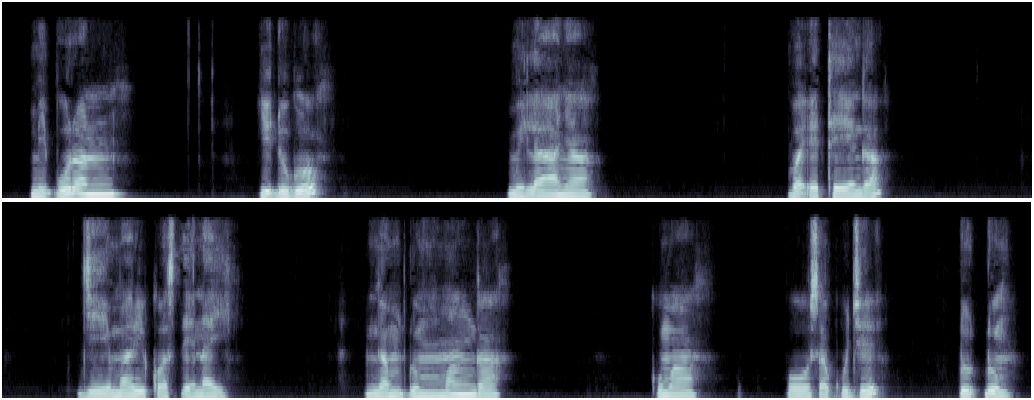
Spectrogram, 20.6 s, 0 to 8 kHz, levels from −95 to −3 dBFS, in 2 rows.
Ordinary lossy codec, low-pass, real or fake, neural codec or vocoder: MP3, 64 kbps; 7.2 kHz; real; none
